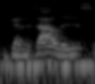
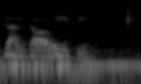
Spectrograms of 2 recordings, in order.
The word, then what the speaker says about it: Gonzalez: And, you know, me being the oldest rebellious teenager in history, I changed the pronunciation to my name. Instead of, instead of Gonzalez, it's Guns All Easy.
